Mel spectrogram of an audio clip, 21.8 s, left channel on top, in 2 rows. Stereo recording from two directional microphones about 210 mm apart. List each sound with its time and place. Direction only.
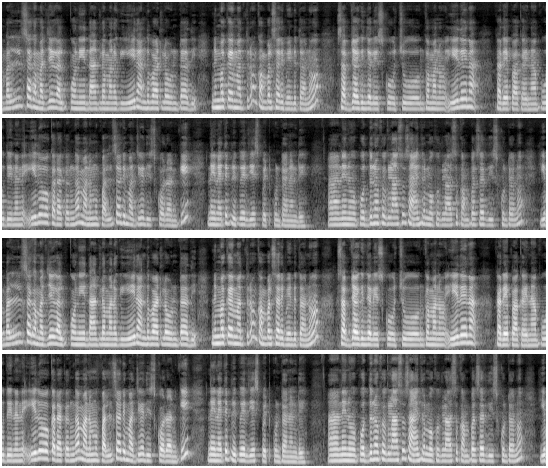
0.0 s a woman's voice: 15° right (ahead or behind)
14.2 s speech: 30° right (ahead or behind)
